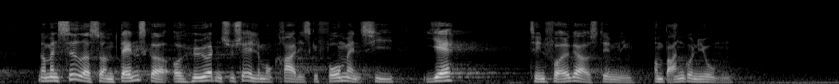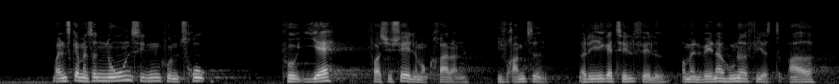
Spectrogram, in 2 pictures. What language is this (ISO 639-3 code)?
dan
